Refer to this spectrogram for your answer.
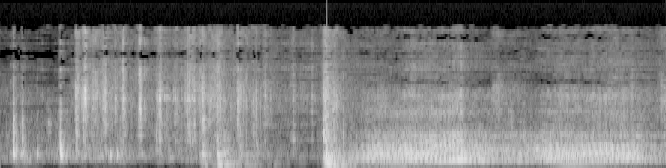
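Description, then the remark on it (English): A car door clunks as people get in to leave, then an engine turns over and catches with a sharp burst, settling into a steady, loud rumble that revs and pulls away. “Let's get in the car and scram.”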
